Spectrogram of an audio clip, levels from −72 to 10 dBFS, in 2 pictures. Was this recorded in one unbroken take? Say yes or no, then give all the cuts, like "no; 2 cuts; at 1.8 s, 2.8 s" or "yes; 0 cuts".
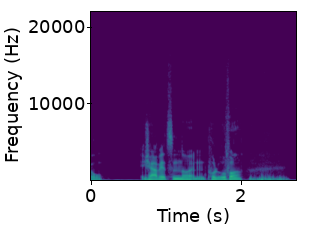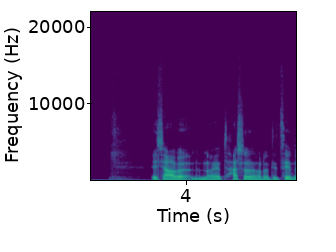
yes; 0 cuts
